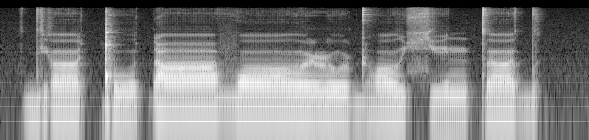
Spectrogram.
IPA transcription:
djʌːǃu ɗɑːvɔːʊ̯ ɭu ɖʱɔʊ̯ɕin tʌd

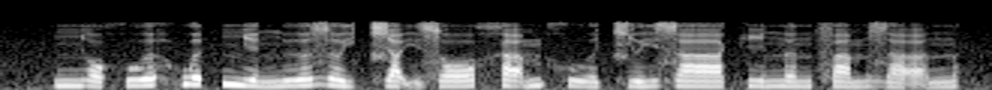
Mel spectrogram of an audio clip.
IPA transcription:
ɲɔ˧˩xu˨˦ə̯ hwə˦˥t̚ ɲe˧˩ŋɨ˨˦ə̯zə˧˩j t͡ɕa̰˧˨jzɔ˨˦xa̰˧˥m xṳ˨˩ə̯t͡ɕɨ˨˦j zaː˧ki˧nə˨˦nfa˨˦m za̰˧˥n

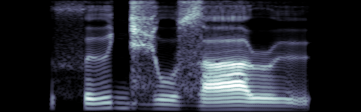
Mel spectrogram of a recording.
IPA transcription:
θɨd͡ʑu zaɹʉ

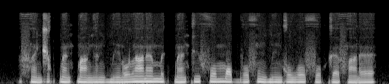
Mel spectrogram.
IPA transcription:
fɛ̃˨d͡ʒo˧k͡pɛ̃˨ k͡pã˧ɡɛ̃˧ ɡ͡bĩ˨ɾo˨˦lã˦ɾɛ̃˦ me˦˨ k͡pɛ̃˨˦ki˦ fo˦mɔ˦˨bo˨˦ fũ˦˨ɡ͡bĩ˧ ɡo˧wo˧ fo˨kɛ˨fã˨ ɾɛ˧

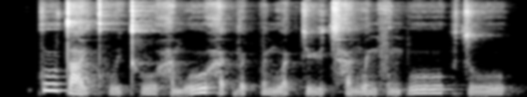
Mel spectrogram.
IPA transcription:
kuː˥t̪aː˨˩j kʷʰiː˨˩ kʰuː˨hɐ˨˩m wuː˥hɐ˨t̚jɵ˨˥t̚ pɵ˨nwɐ˧k̚syː˨ t͡sʰɐ˨˧nwɪ˨ŋfʊ˨ŋpuː˥ | t͡suː˨˥

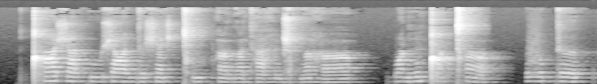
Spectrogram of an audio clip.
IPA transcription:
ǃʰɑʃɑlkuːʃ ɑːldəːʃãʃ ǀʰu pʰə̃ dˤũtʰa ɦə̃ɖ͡ʐəɡdˤũ ɦɑ̃ | bɑɡũǃɑɡǀʰɑ̃ | vəbdə

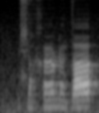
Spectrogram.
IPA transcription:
ɕa̤xœ̃ɳə̃ da

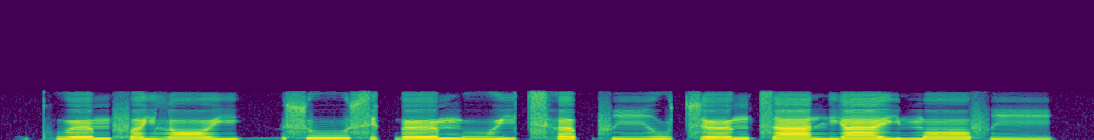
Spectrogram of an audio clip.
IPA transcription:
kʷʰœː˨˧mfɐ˨jlɔː˨j | suː˥sɪ˧k̚œː˨˥ muː˨˥j t͡sʰɐ˥p̚fiː˨˥w t͡sœː˨˥ŋt͡saː˨njaː˧j mɔː˧fiː˨˩

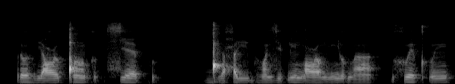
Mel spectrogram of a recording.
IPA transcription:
ɾʊɦi ʕuǃõkʊk sʲɛkʷ | ɡ͡ǃiħibʱɔ̃ zʲʊɓĩnʕɔn ɲʊɡʷã | xʷekʷʼĩ

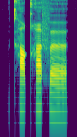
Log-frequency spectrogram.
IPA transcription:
kʰaqʰe fœ

